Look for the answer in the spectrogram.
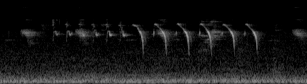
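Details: White-headed Javanese munia singing a long rolling song filled with canary phrases: soft high chirps, then a run of loud, sharply falling whistled sweeps repeated about twice a second, over low background hum.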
